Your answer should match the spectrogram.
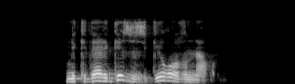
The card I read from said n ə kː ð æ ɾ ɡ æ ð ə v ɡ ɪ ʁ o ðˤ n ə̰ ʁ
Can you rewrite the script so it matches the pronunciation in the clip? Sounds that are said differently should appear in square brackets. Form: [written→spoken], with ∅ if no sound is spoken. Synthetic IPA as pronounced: n ə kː ð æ ɾ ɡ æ [ð→z] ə [v→z] ɡ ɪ ʁ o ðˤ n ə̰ ʁ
